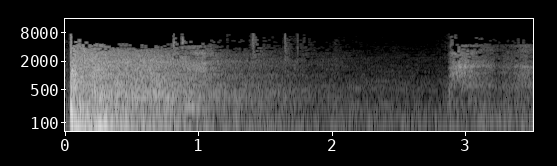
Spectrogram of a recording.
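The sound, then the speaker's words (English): A single loud gunshot from a fired weapon, a sharp blast whose rumbling tail fades over about two seconds, followed by a weaker, shorter burst near the end. “So slowly and carefully, raise your weapon, make your finger work independently of your fist and arm, and gently and indifferently squeeze.”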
